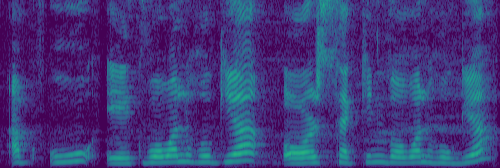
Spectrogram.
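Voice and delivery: ordinary talk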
